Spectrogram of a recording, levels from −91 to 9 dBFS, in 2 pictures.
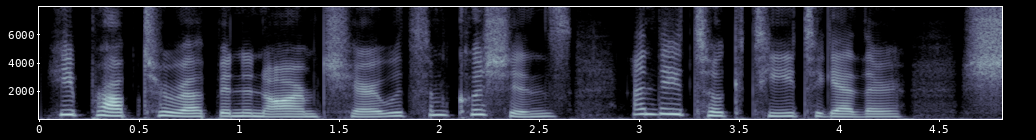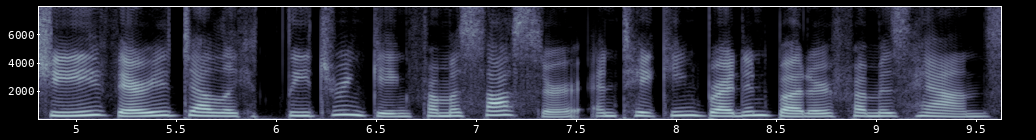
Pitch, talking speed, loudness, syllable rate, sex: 235 Hz, 185 wpm, -20 LUFS, 5.0 syllables/s, female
